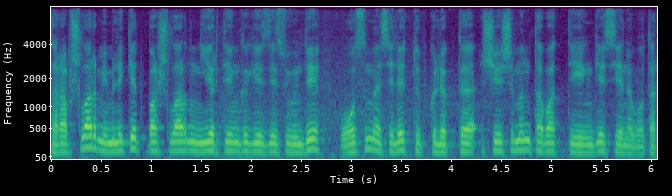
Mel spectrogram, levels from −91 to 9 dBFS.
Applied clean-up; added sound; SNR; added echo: none; none; none; none.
